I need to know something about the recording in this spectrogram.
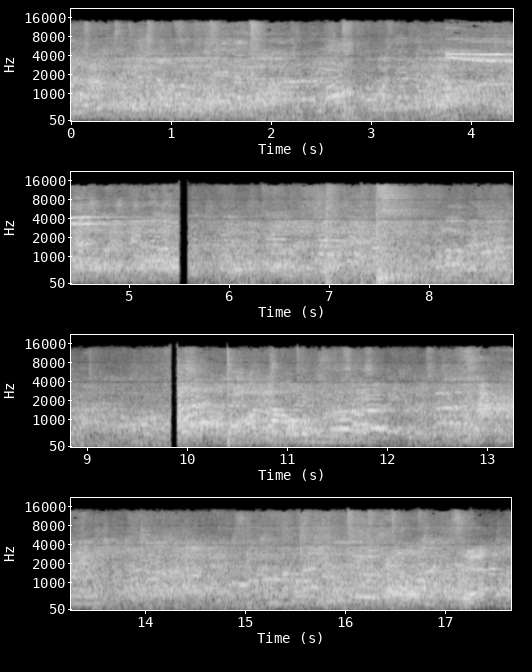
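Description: Young men shout to each other across an open football pitch outdoors.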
